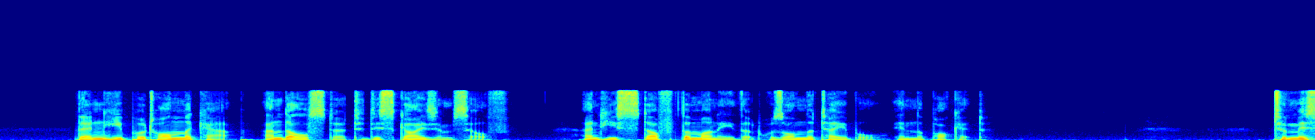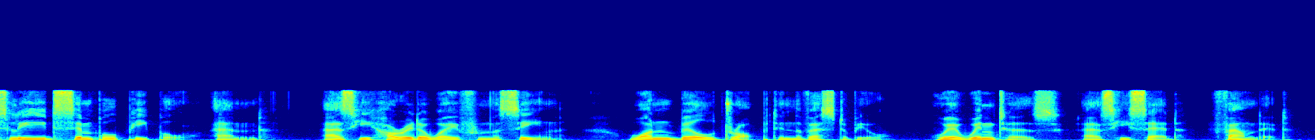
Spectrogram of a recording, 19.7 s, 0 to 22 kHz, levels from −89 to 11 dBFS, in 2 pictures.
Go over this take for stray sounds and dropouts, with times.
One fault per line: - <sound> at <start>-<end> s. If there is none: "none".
none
